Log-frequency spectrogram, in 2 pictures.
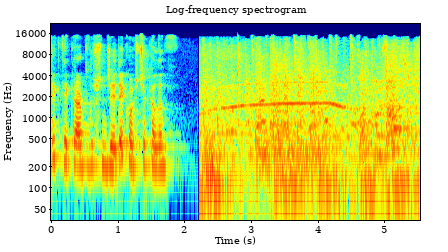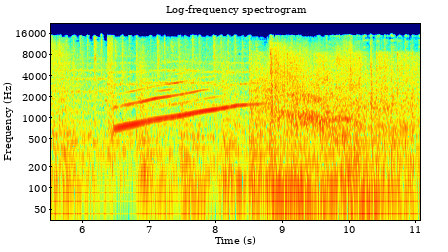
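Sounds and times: closing theme music: 2.2 - 11.0
rising synthesized sweep: 6.4 - 8.8.

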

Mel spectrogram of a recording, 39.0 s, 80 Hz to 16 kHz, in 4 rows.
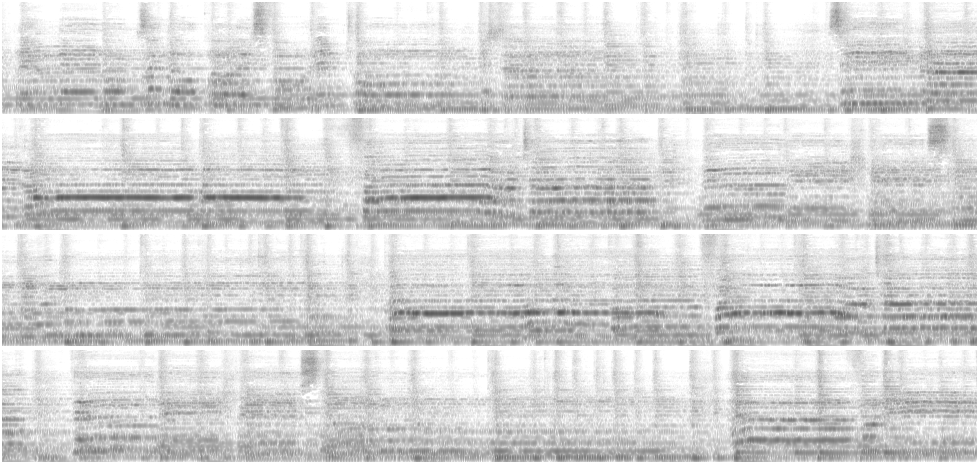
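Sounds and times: man and woman singing: 0.0 - 7.3, 8.1 - 39.0
acoustic guitar: 0.0 - 39.0.

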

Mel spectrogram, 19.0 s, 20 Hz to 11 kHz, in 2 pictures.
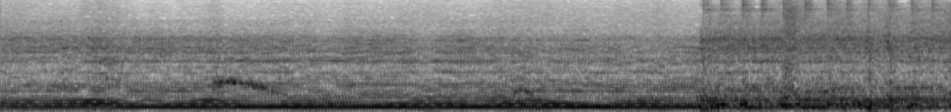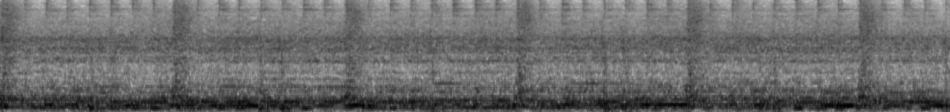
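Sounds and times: distorted electric guitar: 0.0 - 19.0
drum beat with cymbals: 7.0 - 19.0.

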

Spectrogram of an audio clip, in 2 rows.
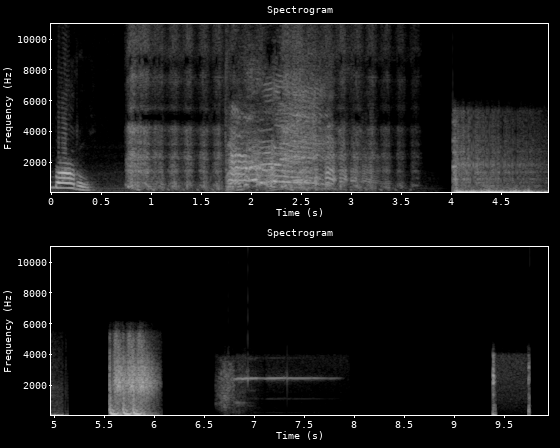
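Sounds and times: bell-like ding: 6.7 - 7.9.

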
